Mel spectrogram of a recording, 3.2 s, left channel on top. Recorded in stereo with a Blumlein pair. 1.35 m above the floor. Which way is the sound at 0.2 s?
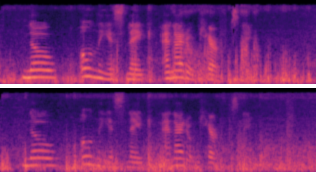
20° left.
